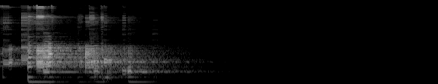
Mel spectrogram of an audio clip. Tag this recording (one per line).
alien
beep
computer
spacious
synthetic
voice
